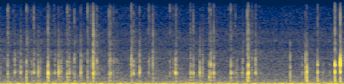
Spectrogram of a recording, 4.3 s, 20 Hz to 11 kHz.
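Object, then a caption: Smartphone in a clear plastic case. Fingernail tips tap quickly on the surface of a smartphone in a clear plastic avocado case held flat. The result is a steady run of light, dry, bright clicks with no ring, peaking near 2.8 kHz, over a constant low hum.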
